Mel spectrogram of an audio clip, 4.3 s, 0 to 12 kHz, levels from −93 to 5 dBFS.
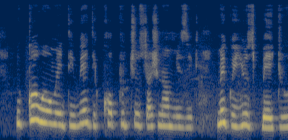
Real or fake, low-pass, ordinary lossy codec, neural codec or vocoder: real; 10.8 kHz; MP3, 64 kbps; none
